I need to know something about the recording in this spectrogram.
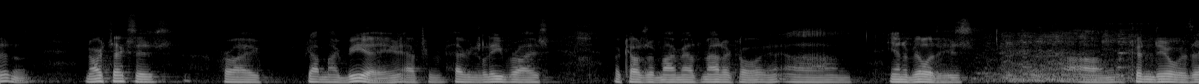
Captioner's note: laughing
